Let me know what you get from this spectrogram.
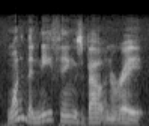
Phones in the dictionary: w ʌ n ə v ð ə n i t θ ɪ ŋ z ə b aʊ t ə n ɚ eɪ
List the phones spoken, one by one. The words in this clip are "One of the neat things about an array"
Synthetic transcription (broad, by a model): w ʌ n ə v ð ə n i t θ ɪ ŋ z ə b aʊ t ə n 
